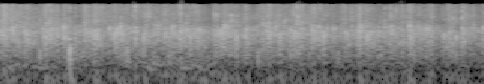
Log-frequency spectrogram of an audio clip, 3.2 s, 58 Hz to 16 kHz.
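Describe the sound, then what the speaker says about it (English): Studio audience at a 1983 British TV quiz show applauds steadily, a dense, even wash of clapping with no talk over it. "Let's give them another round of applause for that"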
